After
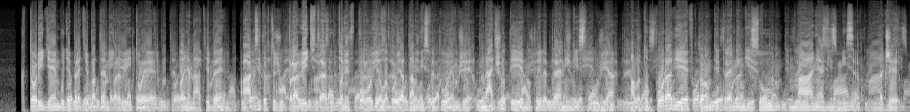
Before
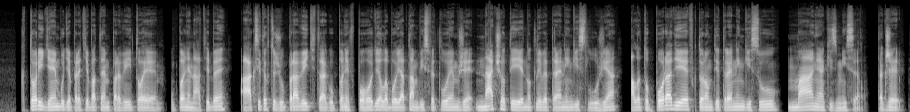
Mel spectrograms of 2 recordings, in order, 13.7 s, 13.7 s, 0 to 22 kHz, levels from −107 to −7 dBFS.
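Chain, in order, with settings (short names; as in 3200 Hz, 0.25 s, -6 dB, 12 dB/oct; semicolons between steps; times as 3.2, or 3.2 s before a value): 4.32–5.43 high shelf 2200 Hz +9.5 dB; overloaded stage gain 13 dB; echo with dull and thin repeats by turns 0.528 s, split 840 Hz, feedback 52%, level -4 dB; record warp 78 rpm, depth 100 cents; gain +3 dB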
